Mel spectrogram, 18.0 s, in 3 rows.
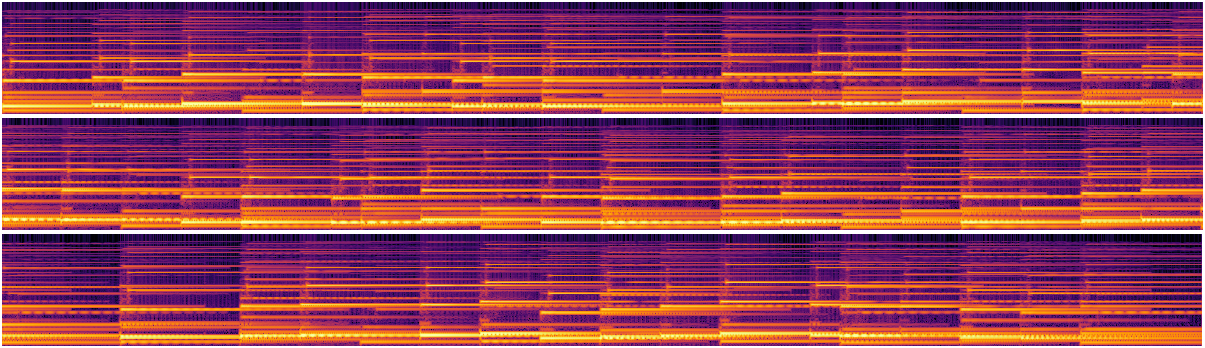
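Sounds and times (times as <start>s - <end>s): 
music box: 0.0s - 17.9s.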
